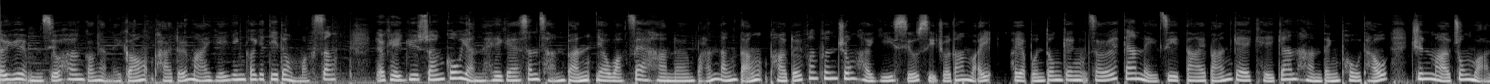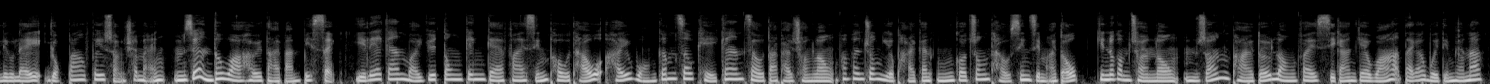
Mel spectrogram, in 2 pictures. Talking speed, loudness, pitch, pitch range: 310 characters per minute, -18 LUFS, 185 Hz, 165-225 Hz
